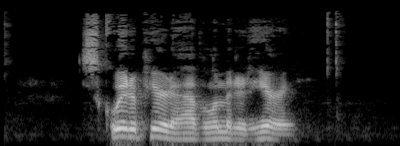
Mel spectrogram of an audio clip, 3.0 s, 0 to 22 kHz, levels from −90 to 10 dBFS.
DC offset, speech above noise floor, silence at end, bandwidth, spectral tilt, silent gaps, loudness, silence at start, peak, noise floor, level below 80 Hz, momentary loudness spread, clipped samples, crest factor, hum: under 0.1%; 52 dB; 0.8 s; 16.5 kHz; -4 dB/octave; none; -20 LUFS; 0.6 s; -2 dBFS; -71 dBFS; -64 dBFS; 10 LU; under 0.1%; 20 dB; none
